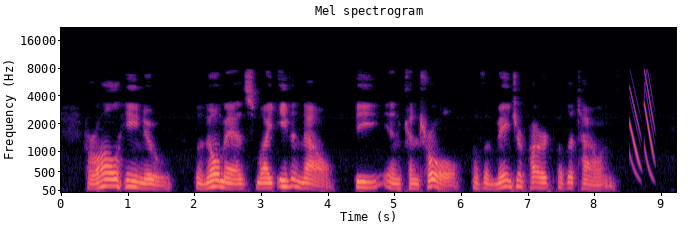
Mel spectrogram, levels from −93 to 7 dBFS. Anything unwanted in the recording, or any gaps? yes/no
yes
